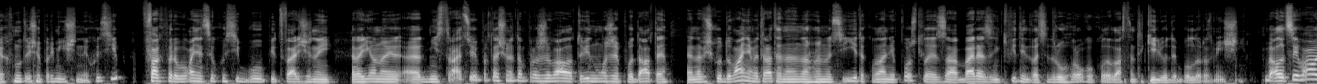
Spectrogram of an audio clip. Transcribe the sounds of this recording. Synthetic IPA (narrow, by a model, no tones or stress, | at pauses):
ɐxʋnut̪ɾʲit͡ʃnɔpɾemʲiʃt͡ʃenɪ̰xɔsʲib | fɑkt̪̚peɾebʊʋɑnʲːɐt̪sɪxɔsʲib̚buwpʲid̪t̪ːʋɛrd͡ʒenɪjrɐjɔnːɔjʊɐd̪mʲinʲist̪ɾʔɑ̰t͡sʲijipɾɔt̪ɛʃt͡ʃɔjnɪt̪ɑmpɾɔʒɪʋɑlˠɪt̪ɔʋʲinmɔʒɛpɔd̪ɑt̪ɪnɐʋɪʃkɔd̪ʊʋɑnʲːɐmɪt̪ɾɑt̪ɪnɐnnɐrɦɔnɔsʲijit̪ɐkɔʋd̪anʲːɐpɔslˠʊɪzɐbɛɾezenʲkʋʲit̪enʲd̪ʋɑt͡sʲːɐtʲd̪ɾuɦɔɦɔɾɔ̰kʊkɔlˠɪ̰lˠɑ̰snɛt̪ɐ̥kʲilʲud̪ɪbʊlˠɪ̰ɾɔ̰zmʲḭʃenʲiɐlˠɛt̪sɛjʋɑ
